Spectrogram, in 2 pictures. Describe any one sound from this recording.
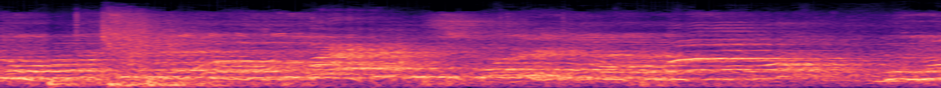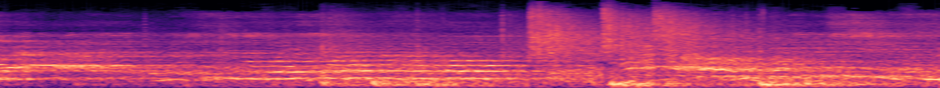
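Men shout loud, drawn-out battle cries in a large echoing hall.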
